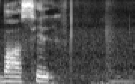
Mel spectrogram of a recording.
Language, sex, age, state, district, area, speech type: Urdu, male, 18-30, Delhi, North East Delhi, rural, spontaneous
